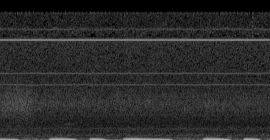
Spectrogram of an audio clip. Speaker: transmisión de la voz así el tórax en un paciente con pulmones normales cuando dice las palabras noventa y nueve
